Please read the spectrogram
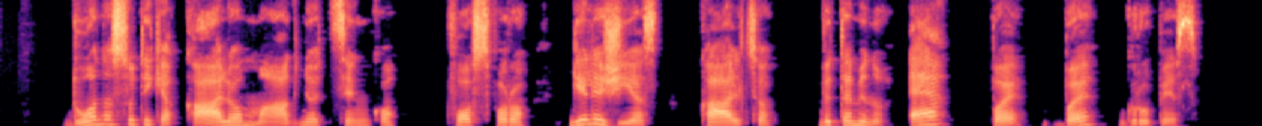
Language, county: Lithuanian, Kaunas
